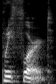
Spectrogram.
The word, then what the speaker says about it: preferred: Dobre o R para falar preferred. Dobre o R, porque o stress está na sílaba do CVC.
